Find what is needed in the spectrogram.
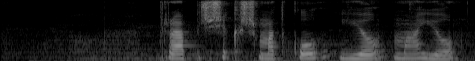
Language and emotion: Russian, neutral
